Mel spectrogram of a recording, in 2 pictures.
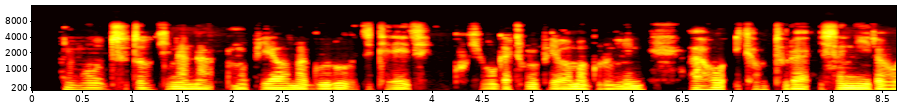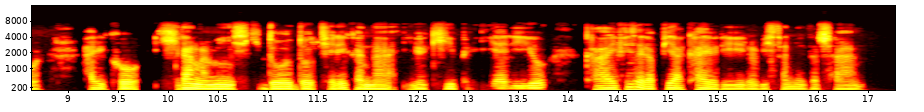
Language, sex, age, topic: Rundi, female, 18-24, education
